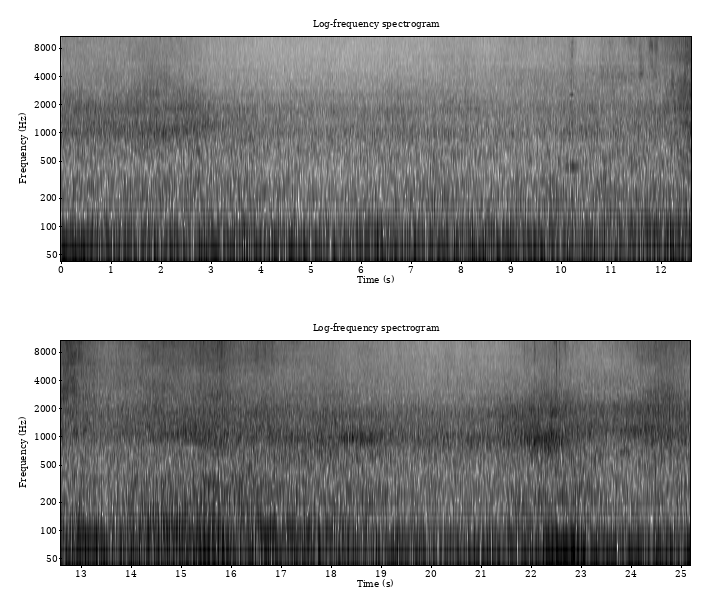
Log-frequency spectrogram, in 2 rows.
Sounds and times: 7.8s Traffic passing by 25.1s

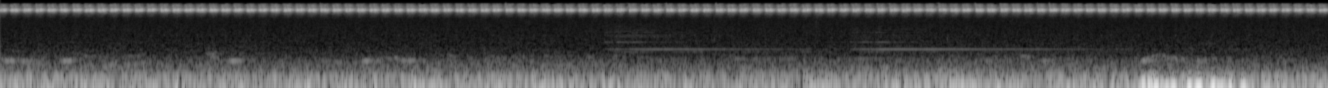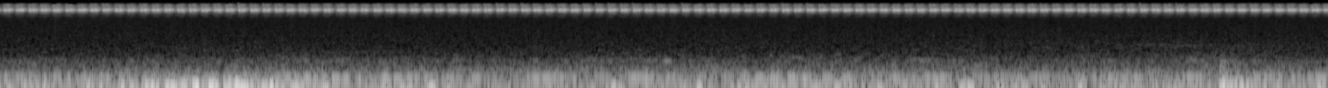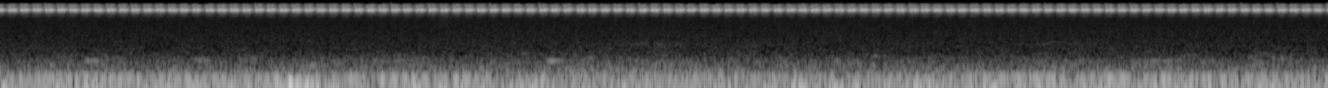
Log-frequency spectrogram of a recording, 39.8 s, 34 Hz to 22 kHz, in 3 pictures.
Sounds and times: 0.0s crickets 39.8s

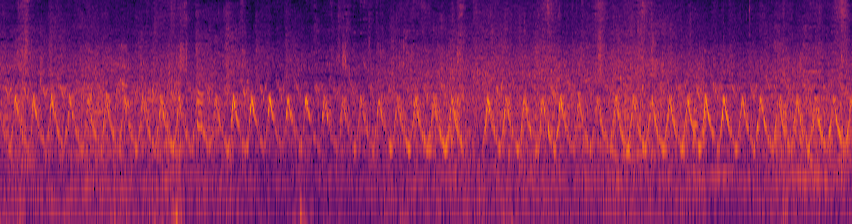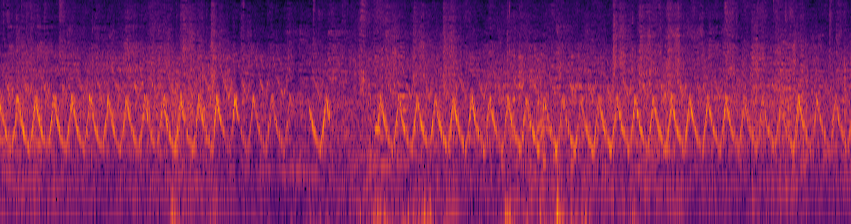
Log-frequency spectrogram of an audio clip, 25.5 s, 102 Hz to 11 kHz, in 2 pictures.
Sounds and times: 0.0s crowd 25.5s

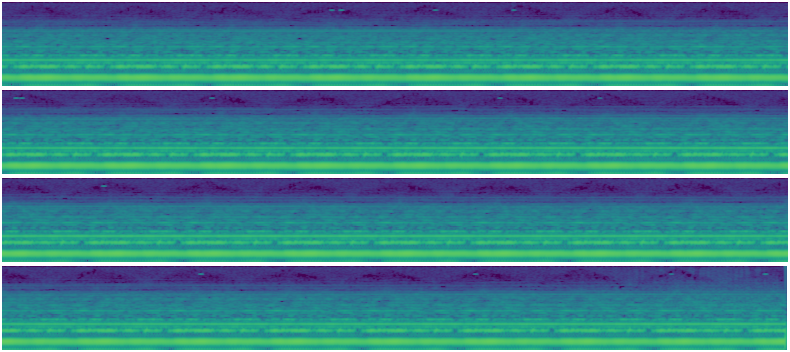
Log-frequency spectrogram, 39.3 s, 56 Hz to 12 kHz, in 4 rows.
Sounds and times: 1.5s electrical hum 39.2s

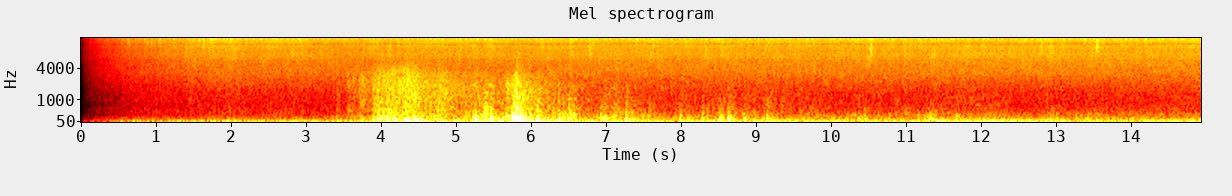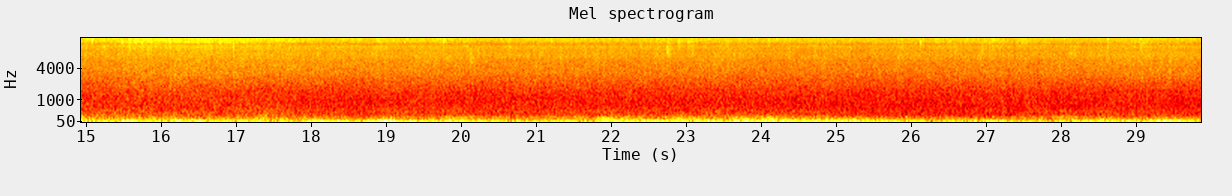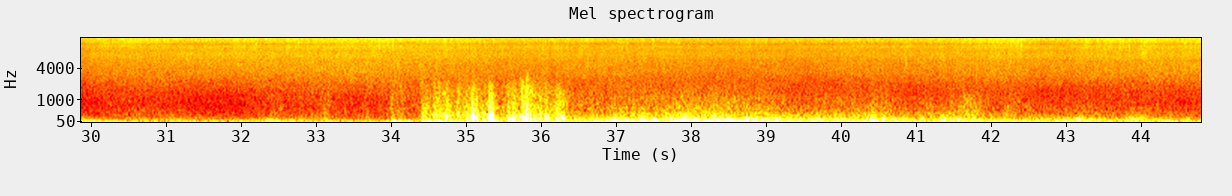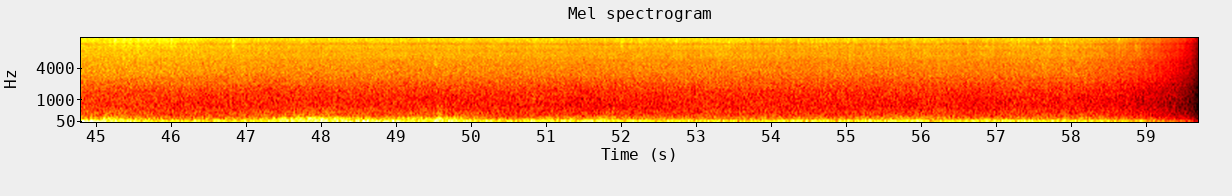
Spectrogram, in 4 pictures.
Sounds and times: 0.0s rain 59.7s
3.4s less sharp thunder rumblings 20.1s
27.6s less sharp thunder rumblings 52.3s

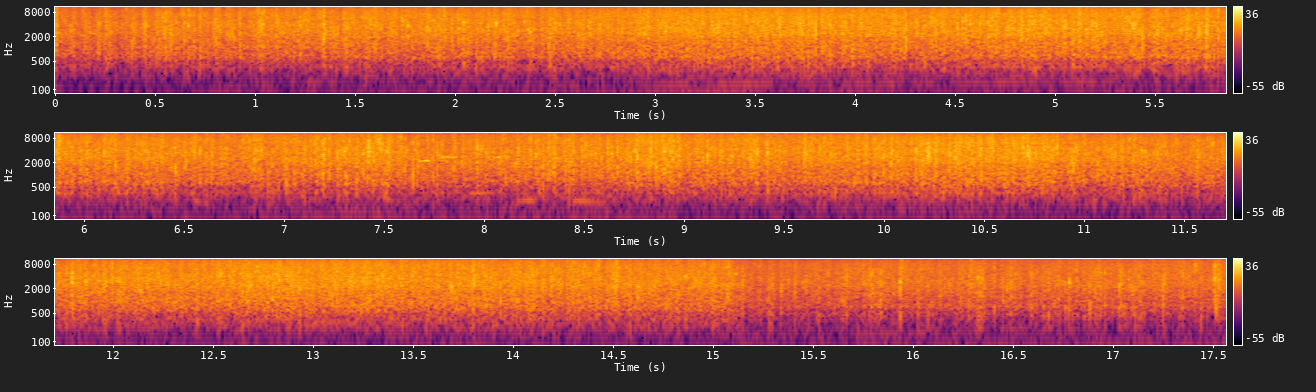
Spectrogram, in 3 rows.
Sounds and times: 0.0s rain falling on my tent 17.5s

